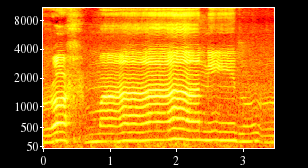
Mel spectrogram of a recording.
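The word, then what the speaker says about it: الرَّحْمَٰنِ: ভুল, হার উচ্চারণটি এখানে স্পষ্টভাবে আপনাকে আনতে হবে। আর রহমানির রহিম।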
